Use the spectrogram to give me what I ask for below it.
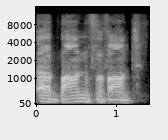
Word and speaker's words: Bon Vivant: So what's the how do you pronounce the album that you have? It's Bon Vivant.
